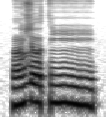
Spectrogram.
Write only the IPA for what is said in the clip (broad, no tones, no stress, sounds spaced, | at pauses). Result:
ə̃ ɮ əː t ĩː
